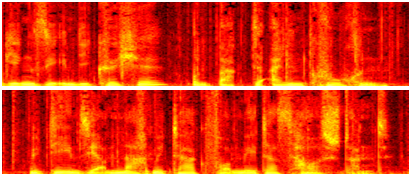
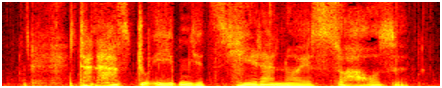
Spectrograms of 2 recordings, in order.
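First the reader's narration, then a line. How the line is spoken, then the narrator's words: Whispered to someone. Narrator (German): flüsterte zu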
